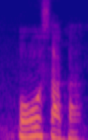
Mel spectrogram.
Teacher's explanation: there's an emphasis on the beginning, the O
